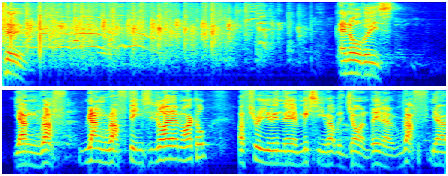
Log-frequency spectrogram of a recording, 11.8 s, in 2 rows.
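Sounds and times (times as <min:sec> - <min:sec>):
speech: 0:00.0 - 0:00.4, 0:04.5 - 0:05.3, 0:06.1 - 0:11.8
crowd audience applause: 0:00.0 - 0:04.2.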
